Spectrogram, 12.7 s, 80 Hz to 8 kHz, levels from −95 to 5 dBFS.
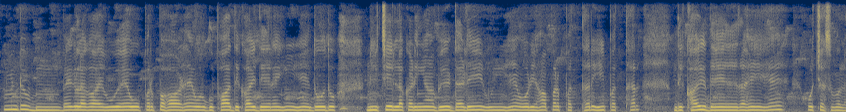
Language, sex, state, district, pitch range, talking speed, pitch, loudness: Hindi, male, Uttarakhand, Tehri Garhwal, 225-235 Hz, 160 wpm, 230 Hz, -15 LUFS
